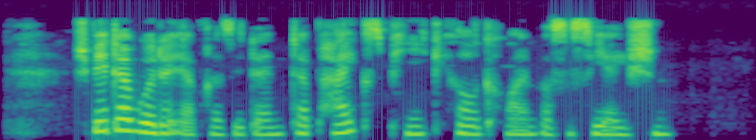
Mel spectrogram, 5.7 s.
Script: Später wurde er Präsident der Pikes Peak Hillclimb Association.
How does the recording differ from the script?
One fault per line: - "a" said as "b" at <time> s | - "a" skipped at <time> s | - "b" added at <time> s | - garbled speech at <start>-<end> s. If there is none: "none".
none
